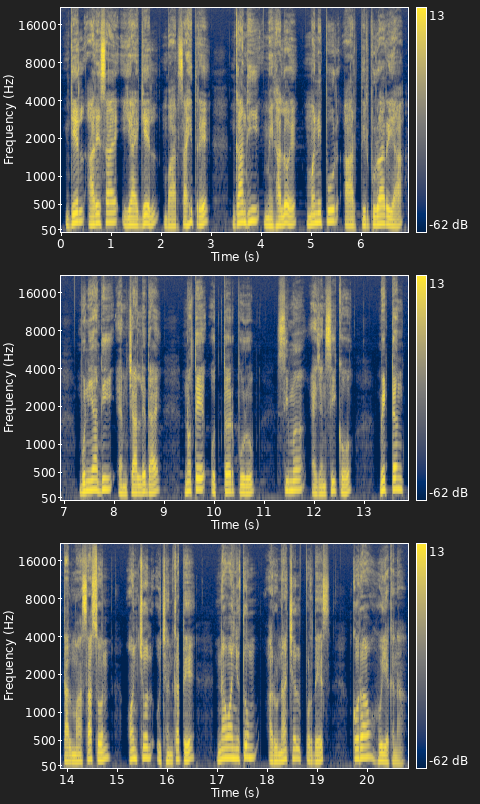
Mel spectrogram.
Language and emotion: Santali, neutral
